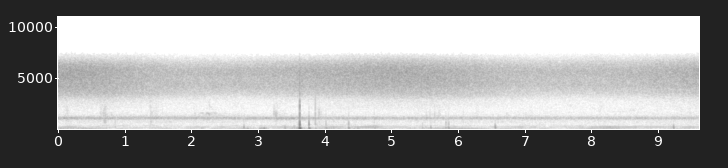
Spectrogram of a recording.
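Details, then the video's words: Periodical cicada chorus of Magicicada tredecassini and background M. tredecim, Brood XIX, Tyler Bend Park near Marshall, Arkansas, 30 May 2011; a dense, even, shrill buzz fills the recording, with one sharp knock and several lighter taps near the start. "Periodical cicada "cassini" chorus"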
